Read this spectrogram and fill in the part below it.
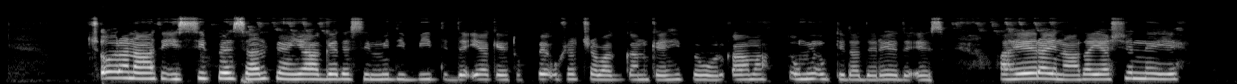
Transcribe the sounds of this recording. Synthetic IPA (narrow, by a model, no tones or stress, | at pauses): t͡ʃʼɔɾɐnaːt̪ɪɪsːɪpːɛsɐlfɪjɐnjaːɡɛd̪ɛsɪmːɪd̪ɪbiːd̪ːɪd̪ɛʔɪjake̞ːt̪ʊpːɛʊʃɐt͡ʃːɐbɐɡːɐnke̞ːhɪpːɛwɔɾkʼːaːmɐt̪ʼʊmɪʊt̪ːɪd̪ɐd̪ɛɾe̞ːd̪ɛʔe̞ːshɐhe̞ːɾɐjnaːt̪ɐjɐʃːɛnːeːjɛ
